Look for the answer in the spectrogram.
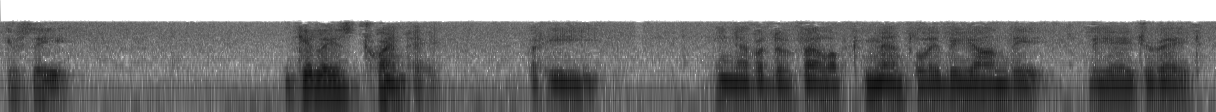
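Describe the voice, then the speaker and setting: A troubled young man, voiced by a man who speaks earnestly, with small hesitations. The recording is a dull, lo-fi old radio broadcast with a clear hiss. His pitch sits in the middle range. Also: moderate pace, natural voice. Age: young adult. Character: young man, troubled cousin hoping to marry. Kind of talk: 1940s radio acting.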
